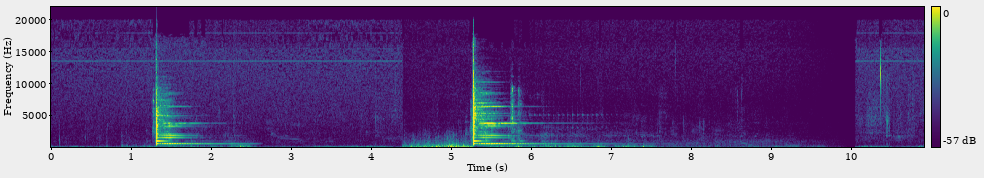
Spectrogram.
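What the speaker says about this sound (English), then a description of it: "We will now have the ringing of the Todd Antone Memorial Bell" A memorial bell rung at a high school commencement ceremony, two clear loud strikes a few seconds apart, each ringing out with a long bright decay over faint outdoor ambience.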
